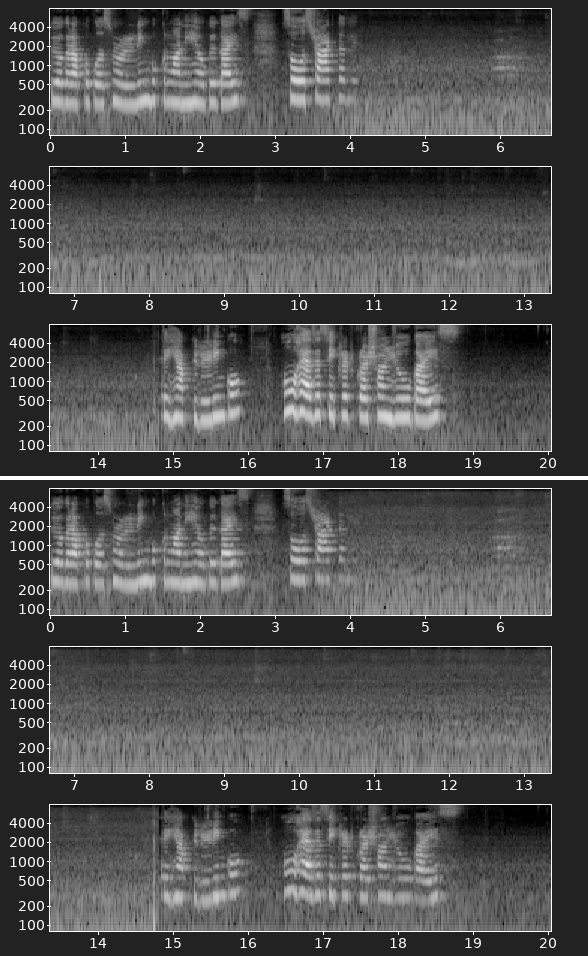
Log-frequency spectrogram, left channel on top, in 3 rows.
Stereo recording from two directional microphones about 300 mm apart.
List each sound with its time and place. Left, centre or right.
0.0 s a woman's voice: centre
14.9 s a woman's voice: centre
